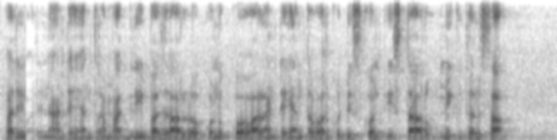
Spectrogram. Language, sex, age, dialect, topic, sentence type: Telugu, male, 25-30, Southern, agriculture, question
